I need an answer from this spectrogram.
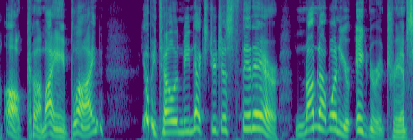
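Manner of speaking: high, loud, indignant tramp; scoffing tramp. Acted. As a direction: refuse to be fooled, loudly.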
